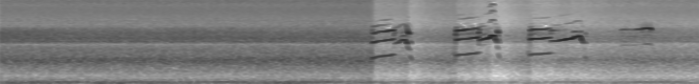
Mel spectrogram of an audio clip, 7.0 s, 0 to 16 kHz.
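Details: Bald eagle at the West End nest on a live nature cam, recorded 21 July 2023 at 05:05; a few high, thin piping chirps in short bursts come after several seconds of steady background hum.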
